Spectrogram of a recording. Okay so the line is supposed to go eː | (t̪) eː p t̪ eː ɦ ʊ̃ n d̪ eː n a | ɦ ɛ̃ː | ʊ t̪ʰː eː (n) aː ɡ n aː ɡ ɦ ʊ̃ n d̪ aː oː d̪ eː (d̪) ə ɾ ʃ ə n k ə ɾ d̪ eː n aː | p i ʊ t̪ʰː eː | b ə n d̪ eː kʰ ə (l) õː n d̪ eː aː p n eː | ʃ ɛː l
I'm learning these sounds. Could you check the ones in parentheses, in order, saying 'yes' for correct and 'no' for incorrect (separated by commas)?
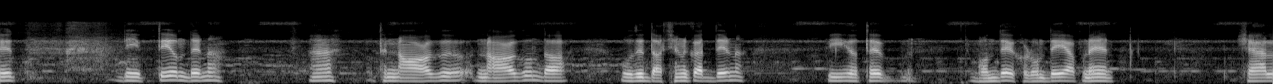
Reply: no, yes, yes, no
